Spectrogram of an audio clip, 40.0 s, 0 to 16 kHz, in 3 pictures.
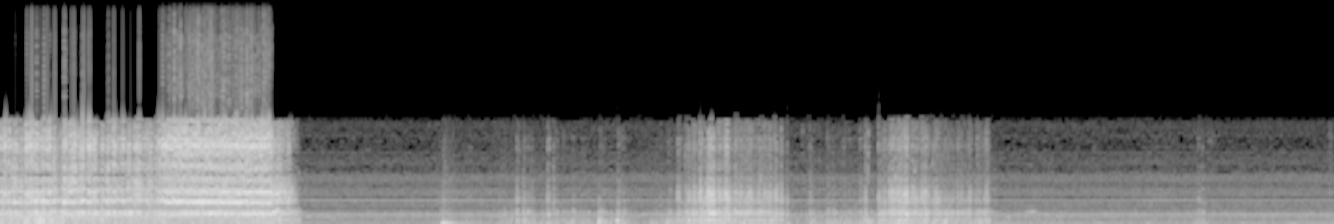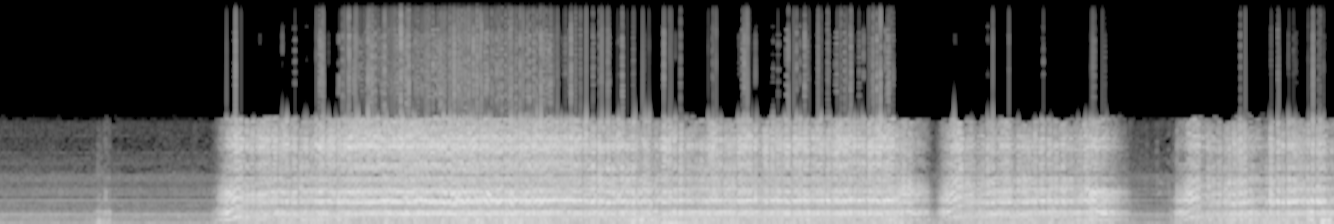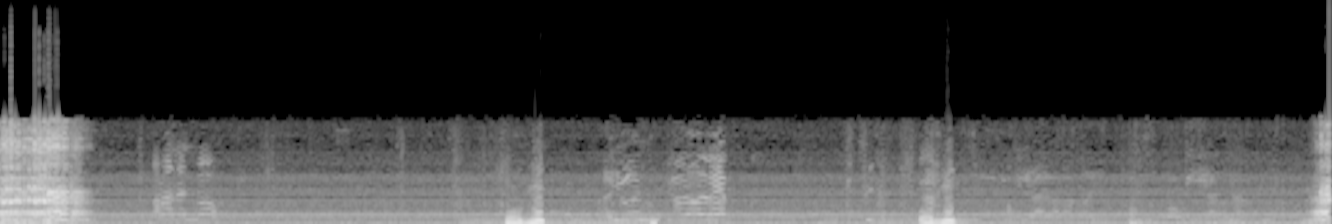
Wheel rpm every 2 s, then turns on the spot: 220, 80, 0, 20, 20, 0, 0, 20, 200, 230, 230, 170, 120, 150, 0, 0, 0, 0, 0, 10.
2-4 6-10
